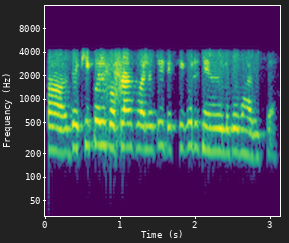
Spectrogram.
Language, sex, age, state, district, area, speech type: Odia, male, 45-60, Odisha, Nuapada, urban, conversation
